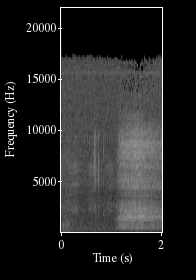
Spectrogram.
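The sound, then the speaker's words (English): A deep breath in and out during a guided meditation: a quiet, soft breath is followed by a longer, louder rushing exhale that holds steady to the end. “Take a deep breath in and let it all out.”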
